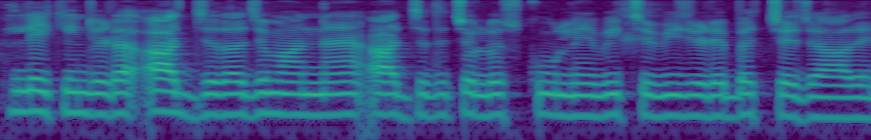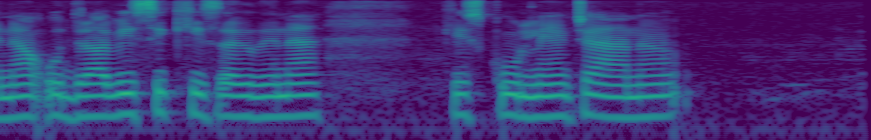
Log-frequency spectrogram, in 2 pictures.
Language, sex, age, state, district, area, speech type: Dogri, female, 30-45, Jammu and Kashmir, Samba, rural, spontaneous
